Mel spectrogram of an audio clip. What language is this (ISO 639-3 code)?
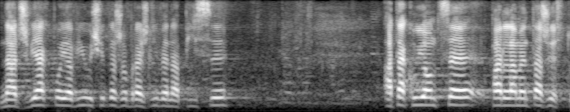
pol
